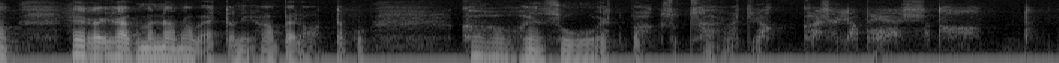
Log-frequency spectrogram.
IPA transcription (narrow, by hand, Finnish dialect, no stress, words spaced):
on herːɑ isæ kum mænːæːn nɑʋetːɑːn niʔ ʔihɑm pelotːɑː kun kɑˑohˑeːn suːret pɑksut sɑrʋet jokːɑˑeselːɑ peæsːæ tohotːɑː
